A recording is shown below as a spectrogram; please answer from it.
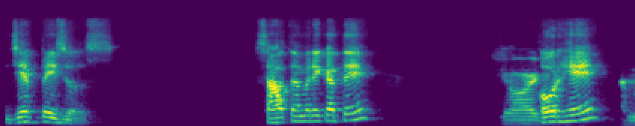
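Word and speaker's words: Jorge: South আমেরিকাতে হোর্হে, এটা কিন্তু জোরগে না, যখন জে দিয়ে নাম হয় উচ্চারণটা, এটা হোর্হে বলে আর কি, এইট উচ্চারণ হয়।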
